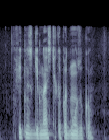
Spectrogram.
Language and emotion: Russian, neutral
